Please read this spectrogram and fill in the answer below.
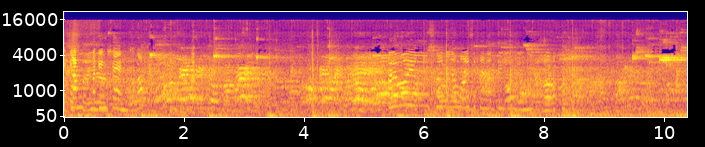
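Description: Basketball bouncing on a sports-hall floor amid players' shouts and calls, everything echoing in the large hall.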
